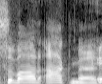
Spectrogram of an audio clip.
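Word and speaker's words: Salvon Ahmed: Because Ruthie Pollinsky, who used to cover the Dolphins, made sure I had the right pronunciation because it doesn't look like Savon Akmed, but it is Savon Akmed.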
